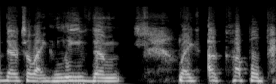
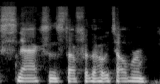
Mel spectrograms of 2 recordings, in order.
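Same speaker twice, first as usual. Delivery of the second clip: ordinary talk, nothing marked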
